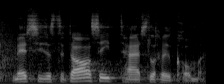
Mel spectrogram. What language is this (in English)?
Swiss German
